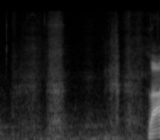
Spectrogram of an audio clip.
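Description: A person breathing hard during a bodyweight exercise, with two short breaths, before a man's voice starts near the end.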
